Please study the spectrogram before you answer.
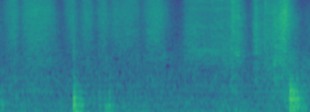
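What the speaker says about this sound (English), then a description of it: "Just go ahead and give it a good coating and glue it right down." Glue is brushed in a thick coat onto plain cardboard for a homemade file-folder wifi antenna, making soft, quiet rubbing strokes that swell and fade in an uneven rhythm.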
